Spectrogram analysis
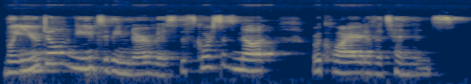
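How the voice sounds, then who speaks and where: A woman voicing a polite, reassuring young male teaching assistant in a visual novel, with measured, formal phrasing. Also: mid-range voice, lively intonation, darkish tone, lo-fi sound, close to an everyday voice.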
